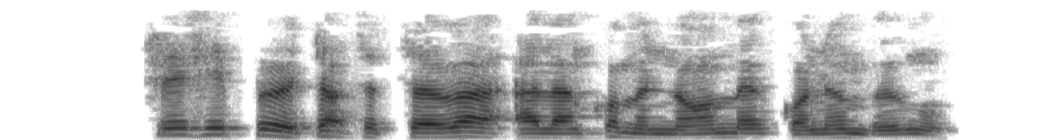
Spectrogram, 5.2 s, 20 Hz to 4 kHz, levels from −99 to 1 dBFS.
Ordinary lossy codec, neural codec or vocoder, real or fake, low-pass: MP3, 32 kbps; none; real; 3.6 kHz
